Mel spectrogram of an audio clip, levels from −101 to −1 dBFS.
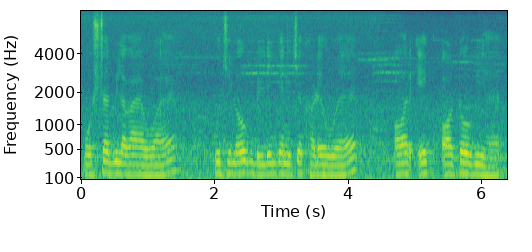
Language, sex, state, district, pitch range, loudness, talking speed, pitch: Hindi, male, Maharashtra, Mumbai Suburban, 130-150 Hz, -15 LUFS, 170 wpm, 140 Hz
